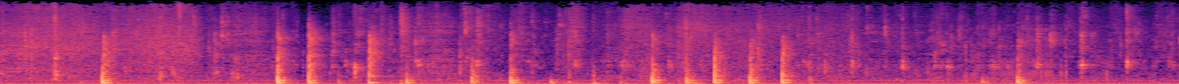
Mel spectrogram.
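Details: Pit bull eating a raw leg of lamb indoors, raw-fed: sharp wet crunches and bone clicks arrive in irregular bursts, about a dozen distinct bites with quiet low hum between them.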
